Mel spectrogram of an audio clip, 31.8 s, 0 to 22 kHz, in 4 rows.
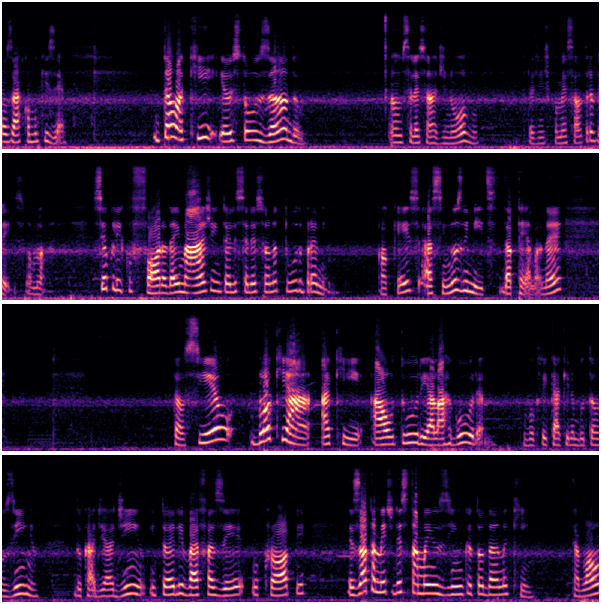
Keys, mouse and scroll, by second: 0.5 click, 1.1 click, 1.9 click, 3.2 click, 6.0 click, 7.1-9.6 drag, 11.4 Escape, 12.2 click, 16.2 Escape, 17.2 click, 21.8 click, 22.6 click, 25.7 click, 27.0 click, 31.6 click.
